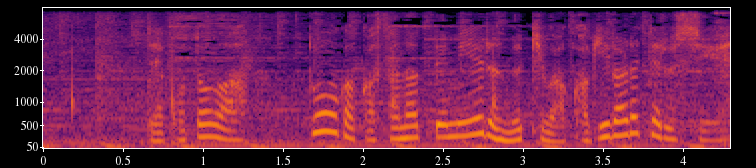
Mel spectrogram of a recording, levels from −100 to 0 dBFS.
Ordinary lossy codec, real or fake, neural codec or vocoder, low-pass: none; real; none; 7.2 kHz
